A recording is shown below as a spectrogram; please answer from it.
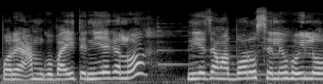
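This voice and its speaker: A woman's voice: high-pitched, flat delivery, a little fast, soft background music. A woman telling her life story in a rambling, repetitive, conversational way. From Barisal region, Bangladesh. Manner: rambling, repetitive, colloquial narration.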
